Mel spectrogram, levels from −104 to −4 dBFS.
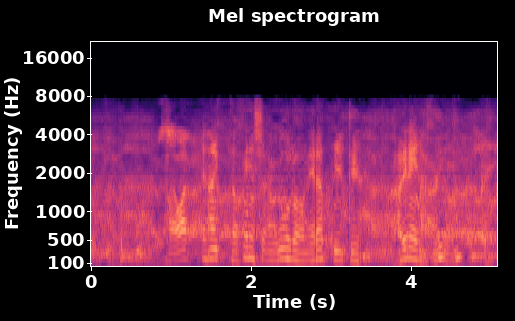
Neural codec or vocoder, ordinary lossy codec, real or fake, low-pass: codec, 16 kHz, 1 kbps, FreqCodec, larger model; none; fake; none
